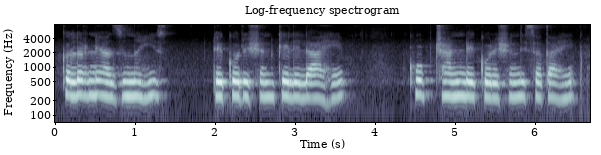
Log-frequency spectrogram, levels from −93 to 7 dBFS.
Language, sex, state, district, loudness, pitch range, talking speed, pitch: Marathi, female, Maharashtra, Aurangabad, -16 LUFS, 240-255 Hz, 90 wpm, 245 Hz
